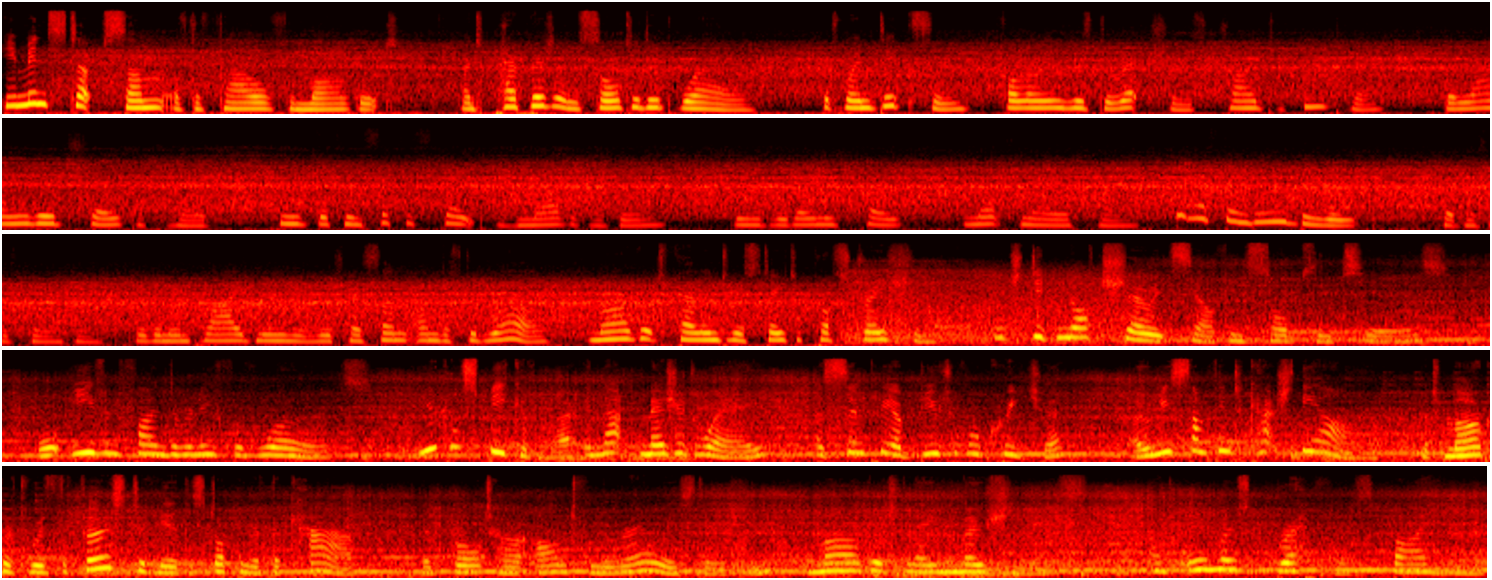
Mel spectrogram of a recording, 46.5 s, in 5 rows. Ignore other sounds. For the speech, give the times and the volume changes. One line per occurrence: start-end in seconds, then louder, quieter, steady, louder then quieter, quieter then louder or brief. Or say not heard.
0.0-46.4 quieter then louder.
